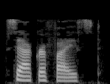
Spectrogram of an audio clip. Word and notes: sacrificed: British English

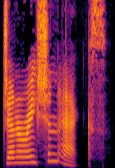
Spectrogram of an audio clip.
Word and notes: generation x: American English

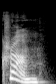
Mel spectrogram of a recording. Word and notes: crumb: British English

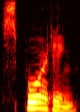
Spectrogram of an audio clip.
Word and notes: sporting: American English

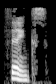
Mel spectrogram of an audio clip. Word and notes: thinks: British English

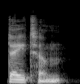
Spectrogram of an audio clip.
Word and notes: datum: British English

